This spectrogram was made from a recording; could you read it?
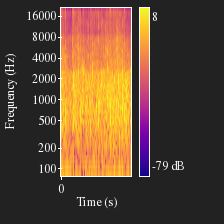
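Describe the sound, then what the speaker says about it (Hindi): A lecture audience breaks into loud, dense applause, a brief steady burst of many hands clapping together. "तालियां जोर से"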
